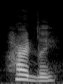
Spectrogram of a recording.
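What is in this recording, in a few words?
"hardly", US English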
